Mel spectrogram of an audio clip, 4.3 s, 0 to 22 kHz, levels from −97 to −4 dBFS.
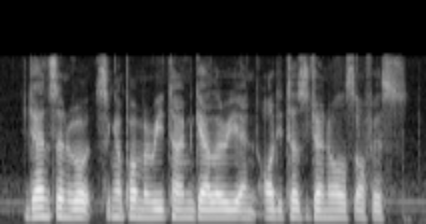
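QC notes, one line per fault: No fault found; no QC notes to log.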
